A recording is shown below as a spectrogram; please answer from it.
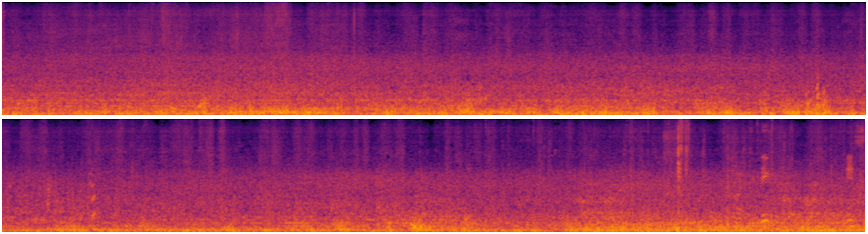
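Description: Outdoor city background noise while walking: a steady low rumble with no distinct events.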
